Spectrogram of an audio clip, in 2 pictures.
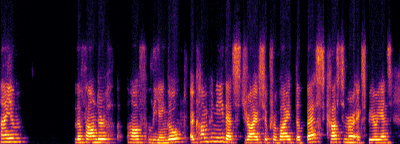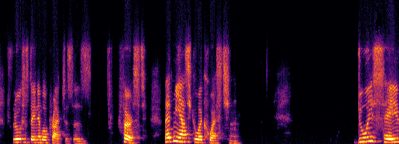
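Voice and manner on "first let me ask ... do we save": uneasy, nervous delivery with nerves showing. A company founder, opening a talk to the audience, speaks nervously. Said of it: "I'm very nervous right now".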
